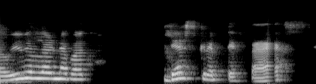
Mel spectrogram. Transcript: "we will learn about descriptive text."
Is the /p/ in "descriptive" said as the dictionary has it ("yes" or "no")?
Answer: yes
